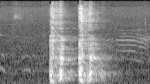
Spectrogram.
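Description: Two quick, harsh coughs close to the microphone, one right after the other, with quiet background around them.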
